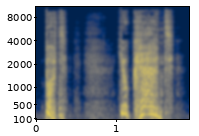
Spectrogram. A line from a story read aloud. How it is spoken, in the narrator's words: the Camerlengo had exclaimed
